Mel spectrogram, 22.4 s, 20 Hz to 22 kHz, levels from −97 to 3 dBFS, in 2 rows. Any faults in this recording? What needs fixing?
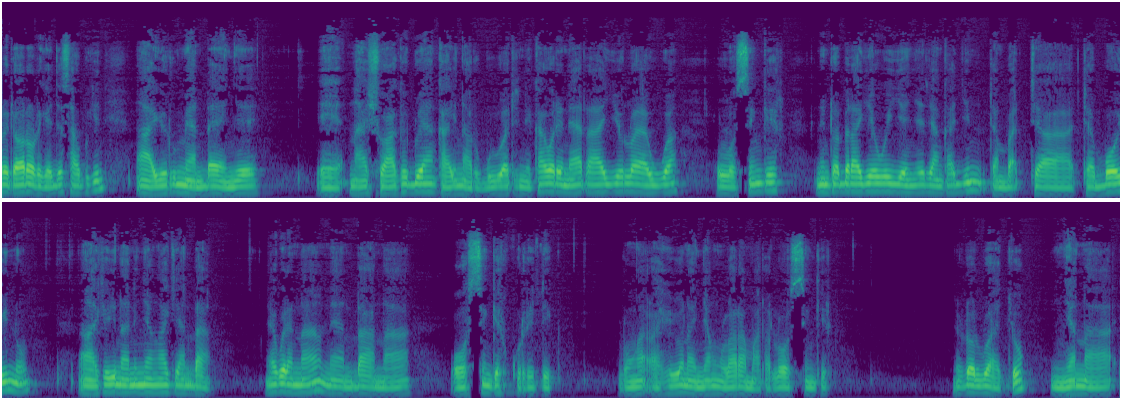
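Throughout the speech there is generation loss: swirly, smeared, hollow texture with blurred attacks, and nothing above 16.5 kHz. This likely comes from roughly four successive MP3 encodes, consistent with about 64 kbit/s, each requantising on a shifted frame grid so the errors accumulate. To prevent it, keep a lossless master and encode to MP3 only once, at the final step.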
